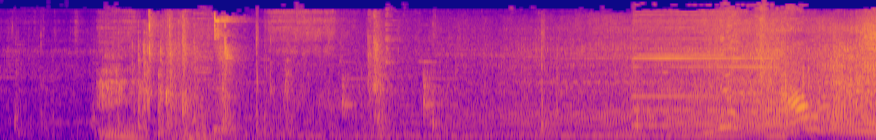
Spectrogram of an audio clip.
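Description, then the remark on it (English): A sudden burst of noise gives way to a steady, rushing motor hum with buzzing harmonics as a scooter speeds by and hits a man, a thudding knock at its start and a brief rising whine near the end. “Did you see that scooter driver? Really hit him?”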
